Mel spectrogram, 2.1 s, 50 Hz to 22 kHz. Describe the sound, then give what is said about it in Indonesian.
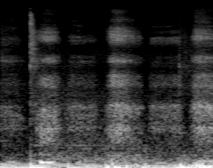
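A voice imitates heavy panting, with loud, rapid, breathy gasps in an uneven rhythm, like someone out of breath after running 10 kilometres. “kemudian saya ngos-ngosan kayak habis lari 10 kilo kayaknya ya pokoknya habis kayak lari ngeliling stadion itu ngap-ngapannya tuh seperti itu”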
